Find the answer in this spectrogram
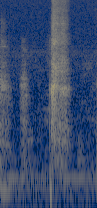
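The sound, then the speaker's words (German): A tired person yawns: a couple of soft breathy inhales, then a long, airy, drawn-out exhale that swells and fades, ending with a short sharp breath. No one speaks. “I'm yawning all the time.”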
